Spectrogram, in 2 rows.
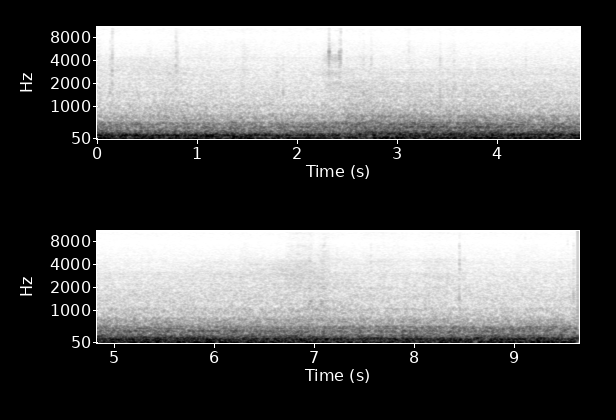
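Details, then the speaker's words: Ravon R4 (Chevrolet Cobalt) driving: steady low drone under road rumble, hum of a worn wheel hub bearing; problem returned a year after first occurring. "Как гудит подшипник на Равон R4? Слушайте внимательно."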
